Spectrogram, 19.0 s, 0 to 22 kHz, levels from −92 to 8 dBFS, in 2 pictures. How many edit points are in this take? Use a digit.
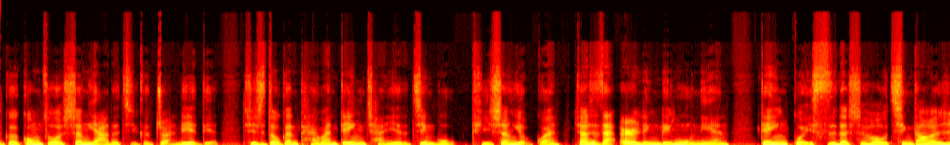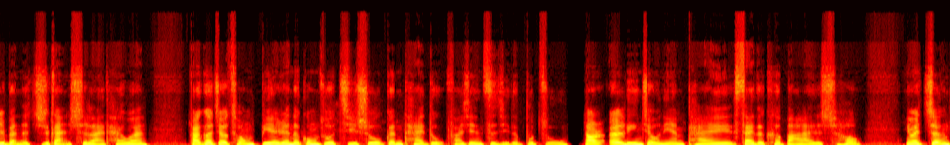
1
